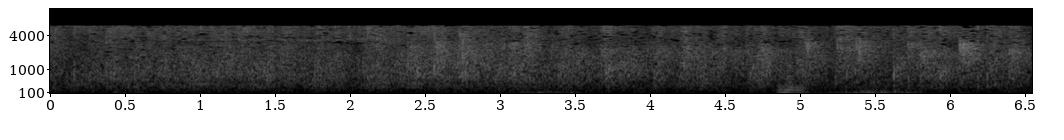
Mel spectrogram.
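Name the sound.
audience hand clapping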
